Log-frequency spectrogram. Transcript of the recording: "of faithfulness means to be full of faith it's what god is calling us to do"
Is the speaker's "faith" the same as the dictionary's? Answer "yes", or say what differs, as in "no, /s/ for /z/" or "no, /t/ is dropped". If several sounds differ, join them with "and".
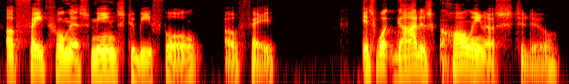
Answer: yes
